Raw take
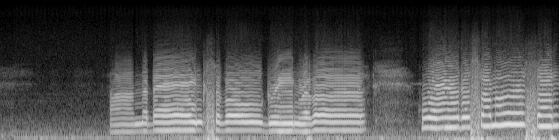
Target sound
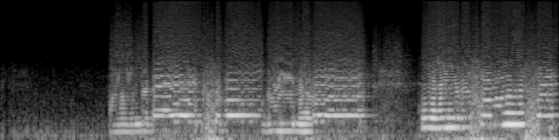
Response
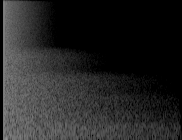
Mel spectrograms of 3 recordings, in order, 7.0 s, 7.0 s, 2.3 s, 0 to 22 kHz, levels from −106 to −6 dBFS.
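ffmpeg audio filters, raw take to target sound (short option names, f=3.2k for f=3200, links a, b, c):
-filter_complex "[0:a]bass=f=250:g=0,treble=f=4k:g=-14,aeval=exprs='sgn(val(0))*max(abs(val(0))-0.00376,0)':c=same,asplit=2[a][b];[b]aecho=0:1:64|128|192|256:0.126|0.0604|0.029|0.0139[c];[a][c]amix=inputs=2:normalize=0,afftfilt=real='re*2*eq(mod(b,4),0)':imag='im*2*eq(mod(b,4),0)':win_size=2048:overlap=0.75,volume=-3.5dB"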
